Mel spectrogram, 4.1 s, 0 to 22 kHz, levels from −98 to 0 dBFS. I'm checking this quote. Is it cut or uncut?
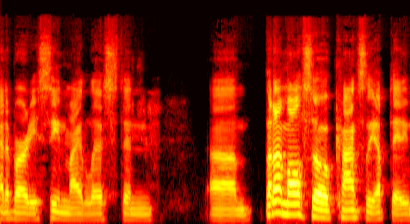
uncut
